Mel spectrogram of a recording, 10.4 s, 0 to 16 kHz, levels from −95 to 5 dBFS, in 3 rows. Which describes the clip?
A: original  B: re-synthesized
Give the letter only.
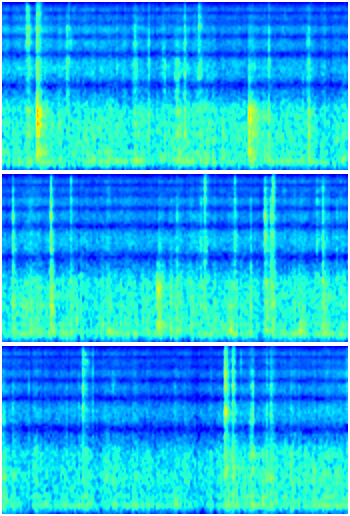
A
